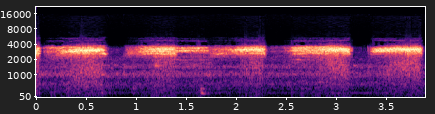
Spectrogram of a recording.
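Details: Owlets at a nest in the evening of March 13, 2015, around 8 PM, as adults deliver mice and a gopher. Harsh, hissing screeches, each lasting about half a second, repeat roughly once a second with short gaps.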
